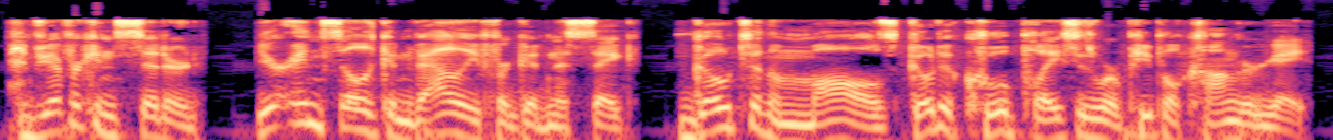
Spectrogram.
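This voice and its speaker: A man's voice: mid-range voice, very animated, brisk, slightly rough, no room sound. A young adult man hosting a podcast interview, enthusiastic and eager to give advice. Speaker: podcast host. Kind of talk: casual interview. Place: living in Thailand, jungle sounds around.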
